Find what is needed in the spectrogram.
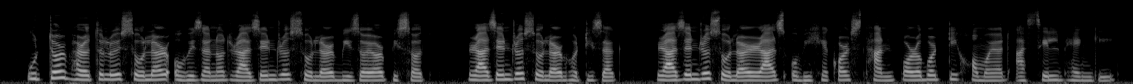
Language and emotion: Assamese, neutral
